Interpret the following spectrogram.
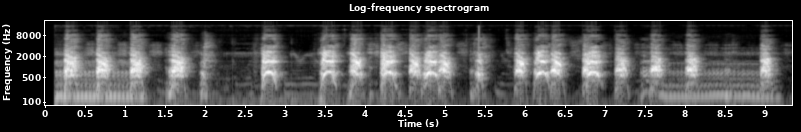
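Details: Two Lakeland Terriers in a mobile kennel in a barking match. Sharp barks come in quick irregular bursts, about two per second, with short pauses. A steady low engine-like hum runs underneath.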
